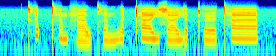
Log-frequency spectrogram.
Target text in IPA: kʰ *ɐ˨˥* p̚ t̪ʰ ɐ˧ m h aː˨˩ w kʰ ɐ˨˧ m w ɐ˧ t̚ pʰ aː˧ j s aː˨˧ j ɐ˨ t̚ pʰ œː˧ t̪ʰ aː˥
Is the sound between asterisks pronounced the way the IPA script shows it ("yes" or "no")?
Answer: no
